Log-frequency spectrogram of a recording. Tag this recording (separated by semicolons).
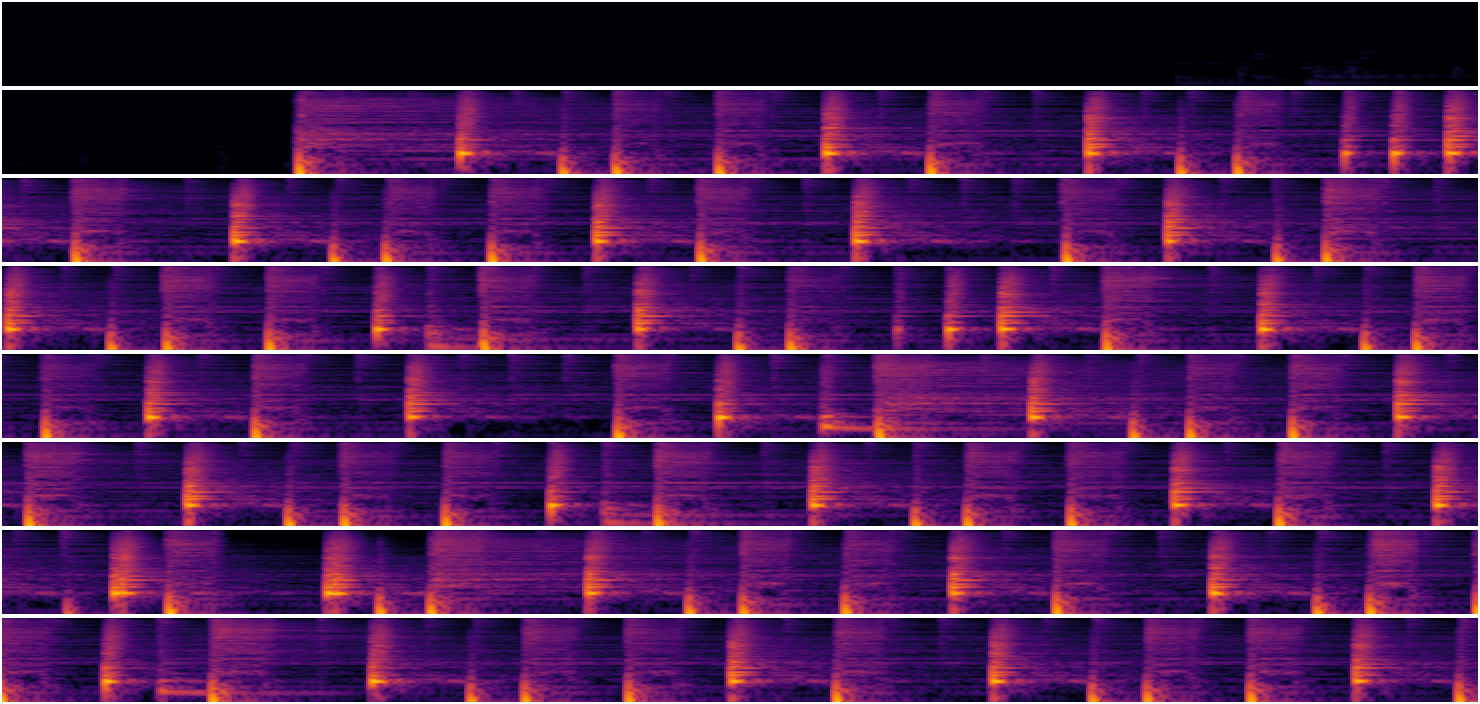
progressive; plates; ride; drums; pearl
